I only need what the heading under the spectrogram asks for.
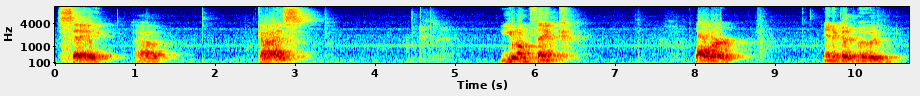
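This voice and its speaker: Echoey, slow-talking, awkward captive played by a man. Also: lowish voice. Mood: awkward, earnest. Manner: halting, awkward, conversational. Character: mild, awkwardly polite man held captive in a house. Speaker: comedy sketch performer. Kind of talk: deadpan sketch comedy dialogue. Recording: very echoey room, distant mic.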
